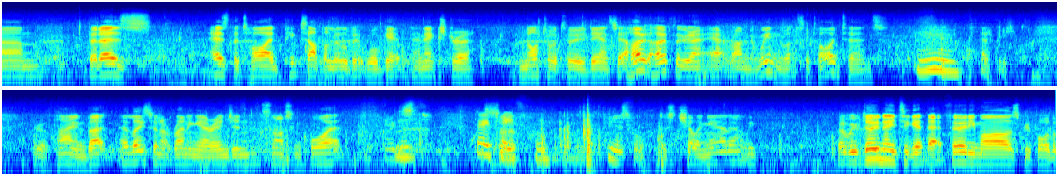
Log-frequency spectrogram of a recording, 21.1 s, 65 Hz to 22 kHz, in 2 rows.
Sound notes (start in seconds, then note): 9.2 chuckles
